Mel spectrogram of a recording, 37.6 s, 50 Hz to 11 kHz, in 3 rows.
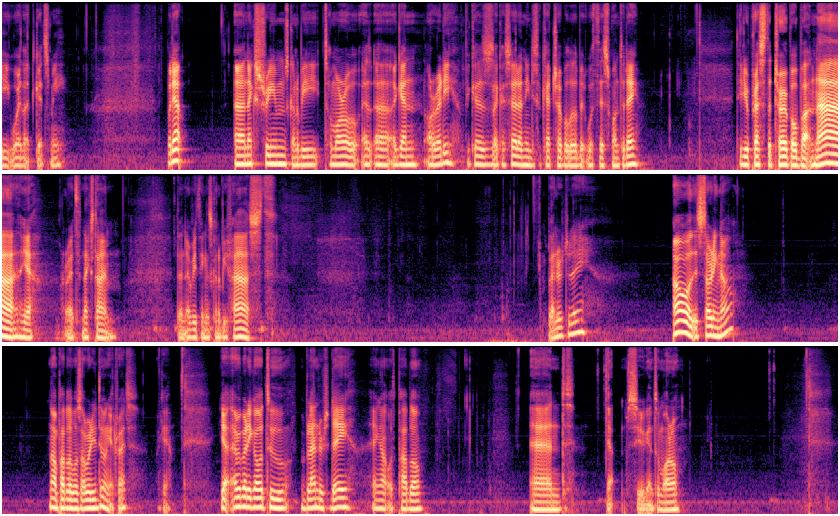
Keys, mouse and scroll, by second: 14.8 middle click, 16.8 middle click.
